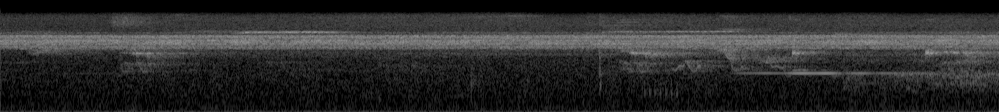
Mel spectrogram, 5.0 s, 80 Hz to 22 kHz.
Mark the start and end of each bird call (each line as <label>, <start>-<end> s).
Cobalt-winged Parakeet (Brotogeris cyanoptera), 2.7-5.0 s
